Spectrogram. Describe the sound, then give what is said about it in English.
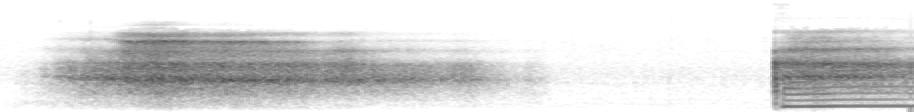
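A deep breath drawn in slowly during a guided relaxation, soft and airy, lasting about two seconds before silence. After the pause a short, bright tonal sound begins. “Let's take a deep breath”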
